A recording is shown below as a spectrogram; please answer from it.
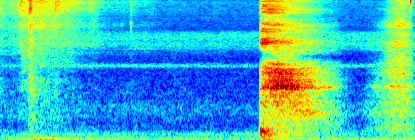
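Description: Quiet for the first two and a half seconds, then a single heavy sigh from a man, one breathy exhale lasting under a second.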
